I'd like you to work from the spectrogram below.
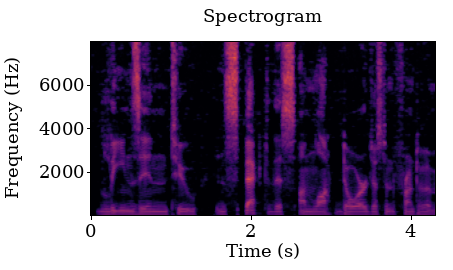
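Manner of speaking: ordinary talk, nothing marked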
